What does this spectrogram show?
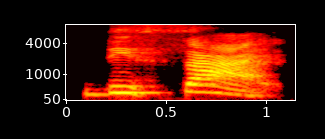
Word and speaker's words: decide: continue with what about uh decide decide first or second syllable second syllable second syllable right great catch thank you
